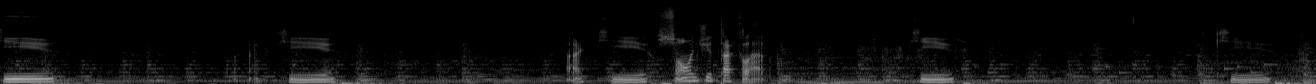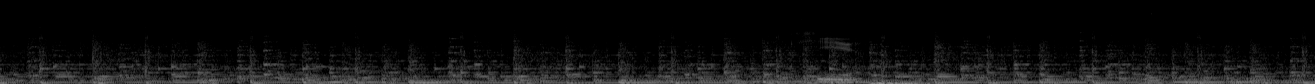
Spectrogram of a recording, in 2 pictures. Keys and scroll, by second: 1.1 ], 3.5 ], 5.7 ], 6.3 \, 10.1 ], 15.4 ], 17.1 \, 18.2 \, 20.3 \.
